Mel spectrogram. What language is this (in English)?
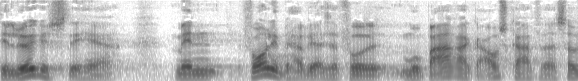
Danish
